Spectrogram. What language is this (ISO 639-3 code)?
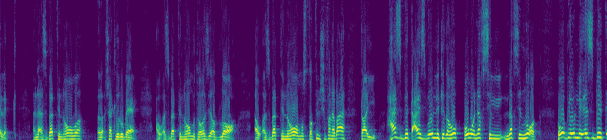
ara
